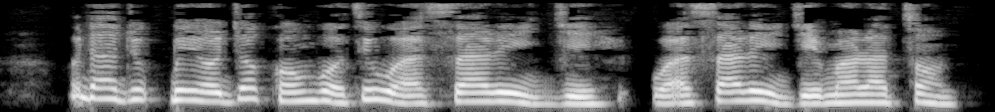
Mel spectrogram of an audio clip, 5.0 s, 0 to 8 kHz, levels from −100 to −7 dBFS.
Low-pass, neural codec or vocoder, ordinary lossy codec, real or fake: 7.2 kHz; none; MP3, 32 kbps; real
